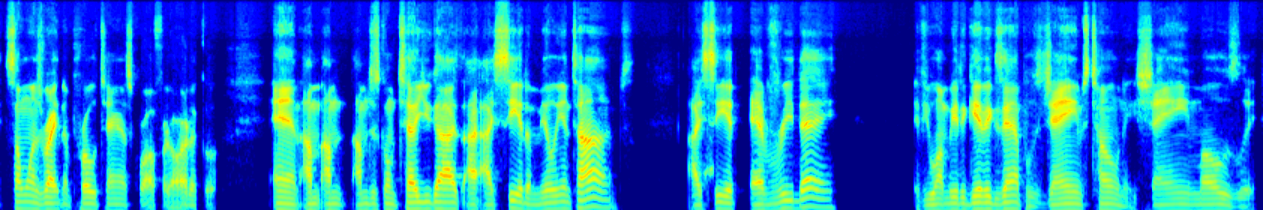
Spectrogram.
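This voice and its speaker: Laid-back lower-voiced male host. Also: dry recording. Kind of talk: casual talk show chat.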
